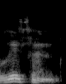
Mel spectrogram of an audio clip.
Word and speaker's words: listened: en otros casos es como una D, como listened, all right?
